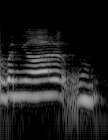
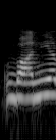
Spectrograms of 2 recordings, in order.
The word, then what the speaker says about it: बनिया: जो बनिया है या बनियान ये बनिया है एक्चुअल में, इसकी जो प्रोनाउंसिएशन है वो बनिया है, या वानिया भी बोलते हैं जिसको, आज भी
